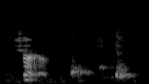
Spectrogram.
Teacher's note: When we use the auxiliary have after a modal, we pronounce the two words together. The word have loses its sound and is linked to the modal before it.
